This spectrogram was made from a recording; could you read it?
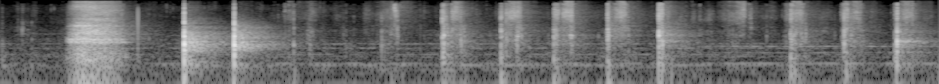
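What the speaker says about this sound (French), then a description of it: "je remets un peu de l'ordre dans mes cartes" Oracle cards are shuffled by hand in a steady series of crisp riffling snaps and soft slaps, close and clear, repeating about a dozen times over a faint background hum.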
